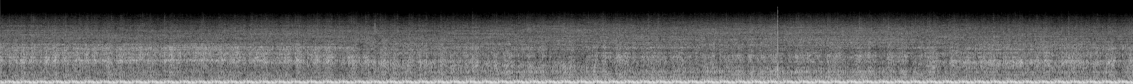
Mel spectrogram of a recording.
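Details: Subaru STI 6-speed gearbox/transfer case, car jacked up after a loud drivetrain noise: a steady pulsing low drone with a rough hum as the raised drivetrain turns. A bearing failure is suspected but not confirmed.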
